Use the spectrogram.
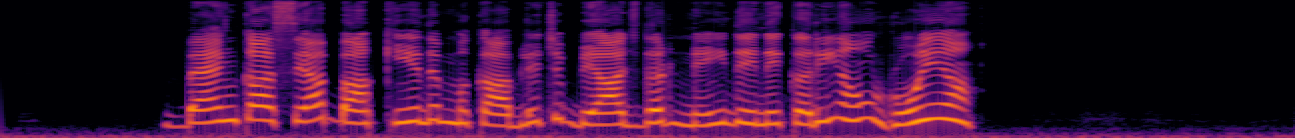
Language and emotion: Dogri, angry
